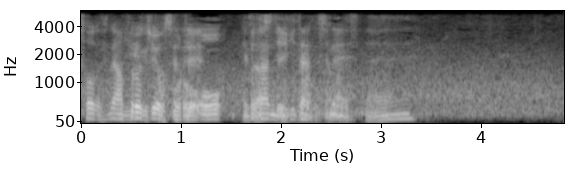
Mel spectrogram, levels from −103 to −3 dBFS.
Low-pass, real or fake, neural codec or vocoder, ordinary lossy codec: 5.4 kHz; fake; vocoder, 44.1 kHz, 80 mel bands, Vocos; AAC, 24 kbps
